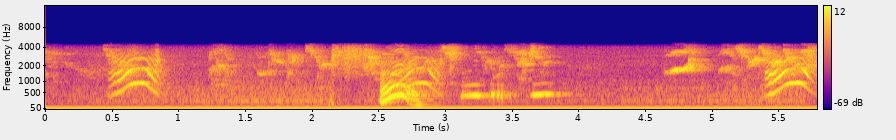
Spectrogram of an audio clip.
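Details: Pet lineolated parakeets kept indoors, three birds in cobalt, turquoise and cream; the cream male mimics speech such as "Hi" and "give me a kiss". Arched, harmonic, voice-like warbles and chirps come in bursts, with a faint human voice in the background.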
